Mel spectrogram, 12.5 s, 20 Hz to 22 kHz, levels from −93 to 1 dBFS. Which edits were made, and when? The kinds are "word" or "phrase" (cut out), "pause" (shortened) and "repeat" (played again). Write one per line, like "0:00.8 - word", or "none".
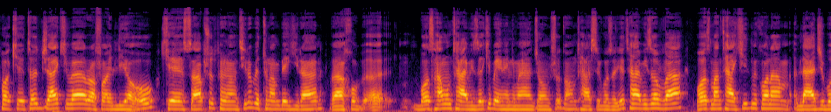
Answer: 0:02.4 - pause
0:04.9 - pause
0:10.3 - pause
